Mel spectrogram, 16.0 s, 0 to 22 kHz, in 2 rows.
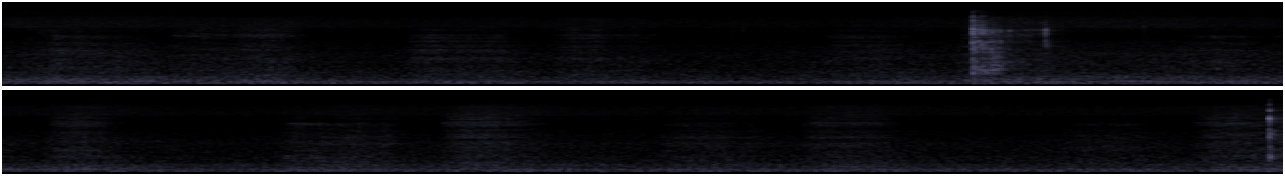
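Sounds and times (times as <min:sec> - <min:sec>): person breathing close: 0:00.1 - 0:04.3, 0:09.6 - 0:13.9, 0:14.6 - 0:16.0
spoon scooping sticky rice: 0:06.1 - 0:06.6.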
